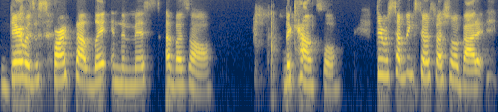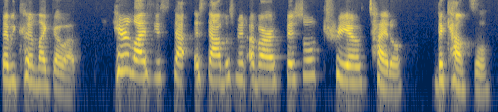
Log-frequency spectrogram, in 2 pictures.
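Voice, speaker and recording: Female storyteller, higher-pitched, earnest and dramatic, narrating a scripted tale aloud. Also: expressive, normal speed.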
